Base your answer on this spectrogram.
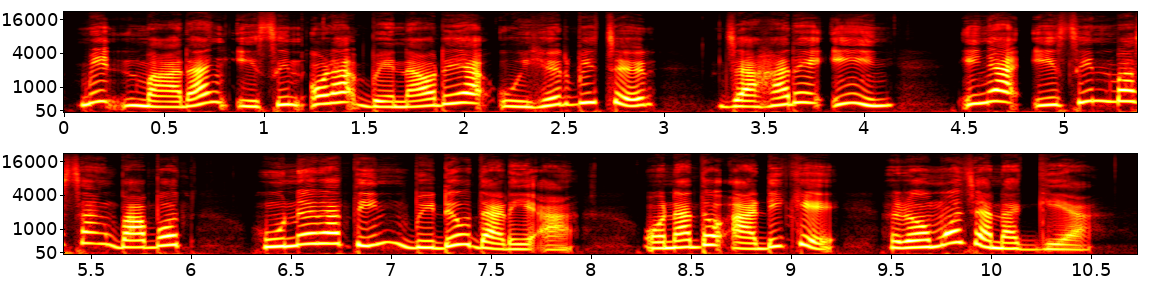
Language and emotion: Santali, happy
